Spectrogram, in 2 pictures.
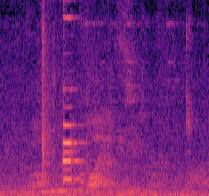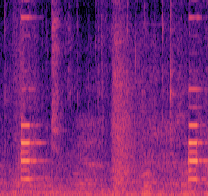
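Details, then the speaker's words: Clear electronic beep repeating about every two seconds over soft room noise and quiet voices: an Alaris infusion pump alarm during setup in the emergency department. "it starts beeping at you you can just hit silence"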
